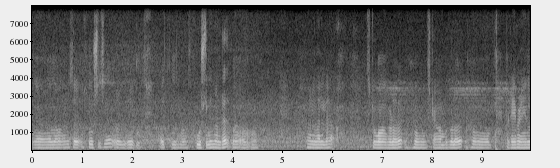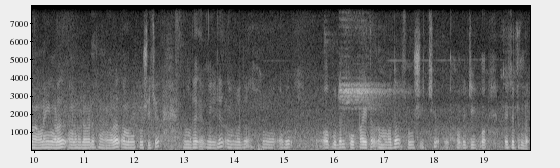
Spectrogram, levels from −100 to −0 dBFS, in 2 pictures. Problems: constant background noise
